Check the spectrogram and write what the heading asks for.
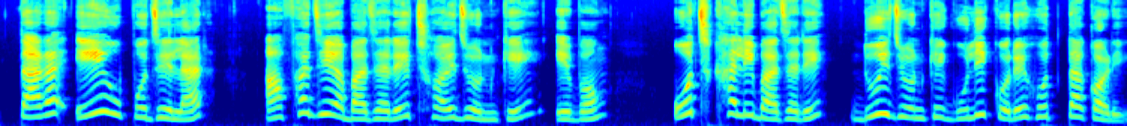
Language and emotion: Bengali, neutral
